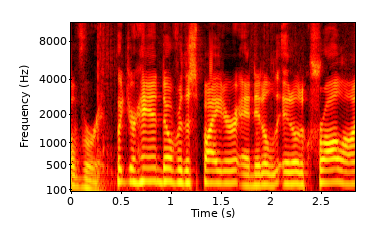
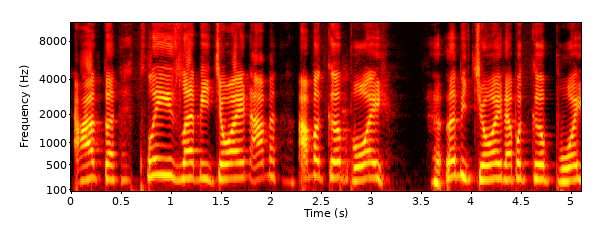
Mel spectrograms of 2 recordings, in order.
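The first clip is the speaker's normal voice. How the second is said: high, slow, begging, eager-to-please pleading; 5 semitones higher than usual. Imitating how a chat user sounds in their head: imitating a chat user pleading. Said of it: "that's how you sound like in my head".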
